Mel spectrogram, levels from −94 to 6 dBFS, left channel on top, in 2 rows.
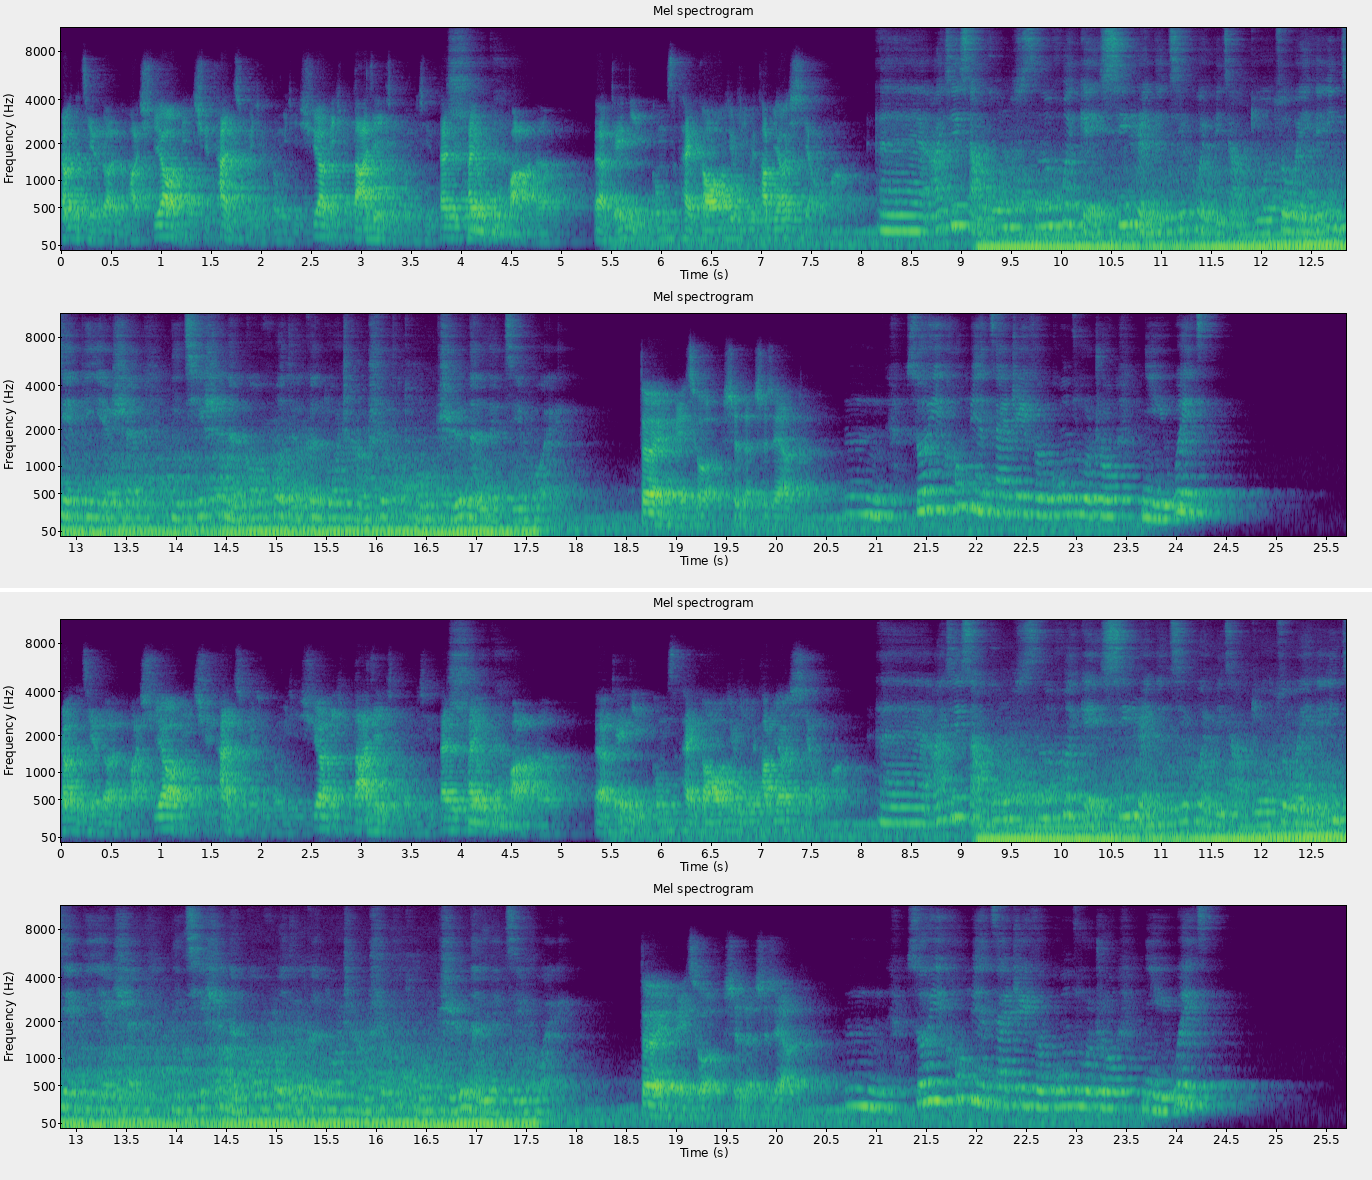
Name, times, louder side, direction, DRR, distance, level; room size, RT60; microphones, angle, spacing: voice 1, 0.0-4.9 5.3-7.8 18.6-20.3, left 1 dB, 30° left, 0 dB, 0.4 m, -22 dB
voice 2, 3.9-4.5 8.1-17.8 20.7-24.2, equal, 80° left, -5 dB, 0.7 m, -25 dB
sound 1, 5.4-23.7, equal, 5° left, 0.8 m, -38 dB
Aircraft, 9.1-17.6, right 1 dB, 30° right, 0.4 m, -19 dB
5.6 x 2.0 x 3.1 m, 1.2 s
head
